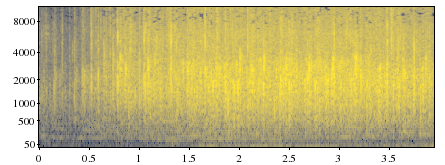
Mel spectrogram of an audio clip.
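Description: Crowd applause from a Batman video game erupts after a campaign speech, swelling within the first second into steady, dense clapping that holds to the end without speech.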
